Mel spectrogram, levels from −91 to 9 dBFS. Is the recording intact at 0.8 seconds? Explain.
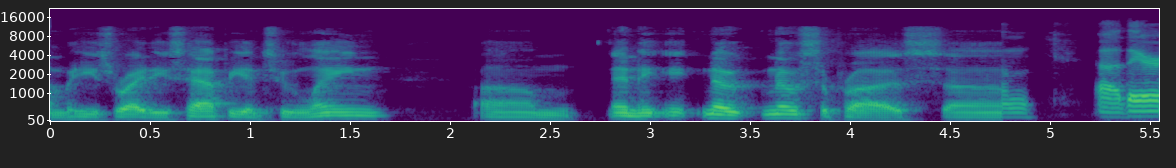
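Yes, the speech at 0.8 seconds plays through cleanly, with no dropout, click, distortion or other fault at that moment.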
